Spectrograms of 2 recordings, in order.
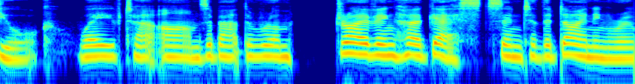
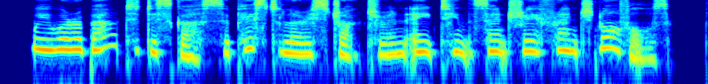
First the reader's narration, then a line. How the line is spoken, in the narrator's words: Philippa murmured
